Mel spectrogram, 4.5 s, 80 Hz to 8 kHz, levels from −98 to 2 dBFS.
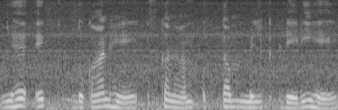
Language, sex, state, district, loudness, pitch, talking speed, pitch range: Hindi, male, Uttar Pradesh, Muzaffarnagar, -21 LUFS, 155 Hz, 135 wpm, 145-170 Hz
